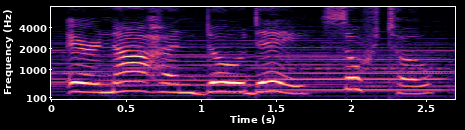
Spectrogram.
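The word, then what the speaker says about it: Hernando de Soto: Hernando Dotto, pronounced Ernando de Soto, explored the American Southeast.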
